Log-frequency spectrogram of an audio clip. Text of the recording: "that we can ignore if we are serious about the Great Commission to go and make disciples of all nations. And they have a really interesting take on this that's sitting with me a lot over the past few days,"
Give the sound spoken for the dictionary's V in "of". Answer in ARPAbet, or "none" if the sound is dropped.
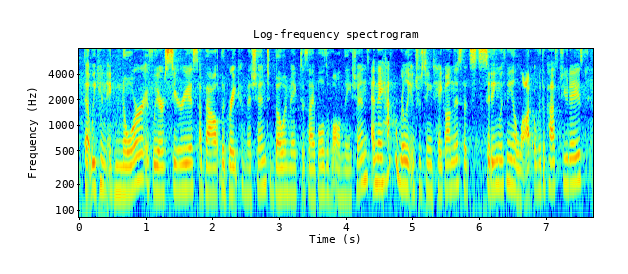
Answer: V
